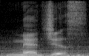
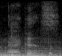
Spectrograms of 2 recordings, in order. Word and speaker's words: Magus: man and that group speak majus not Magus Magus sounds stupid so I don't care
